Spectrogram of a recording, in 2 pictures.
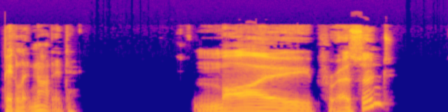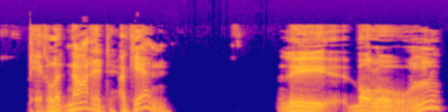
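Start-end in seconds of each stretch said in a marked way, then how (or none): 1.9-3.9 very slow, low, rising question; low donkey drone; doleful Eeyore. Acted. Eeyore questions the ruined present. 7.2-8.9 very slow, drawn-out question; slow donkey drone, rising at the end; dismayed Eeyore. Acted. Eeyore questions the ruined present.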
